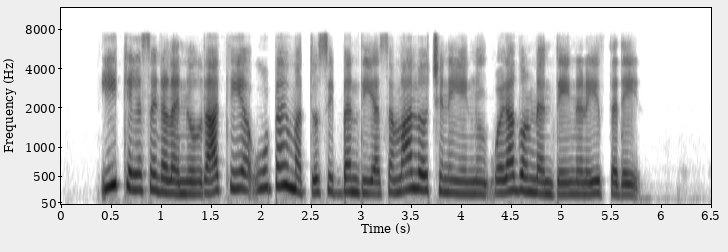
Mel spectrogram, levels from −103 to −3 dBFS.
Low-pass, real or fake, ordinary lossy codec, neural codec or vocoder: 7.2 kHz; fake; none; codec, 16 kHz, 1 kbps, FunCodec, trained on LibriTTS, 50 frames a second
